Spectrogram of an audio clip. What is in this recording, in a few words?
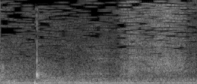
ghost clipped; Springfield Carriage Co; evps; someone said ghost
